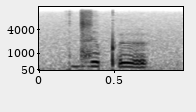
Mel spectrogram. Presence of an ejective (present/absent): present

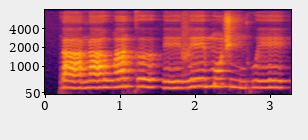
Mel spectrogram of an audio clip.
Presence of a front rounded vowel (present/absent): absent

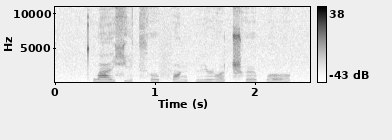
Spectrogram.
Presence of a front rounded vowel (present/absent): present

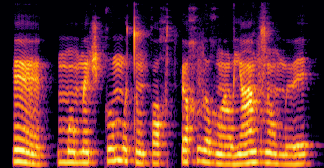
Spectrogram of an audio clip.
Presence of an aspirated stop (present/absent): absent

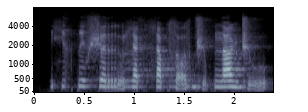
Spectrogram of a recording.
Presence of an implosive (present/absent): absent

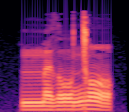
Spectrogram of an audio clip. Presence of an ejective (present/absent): absent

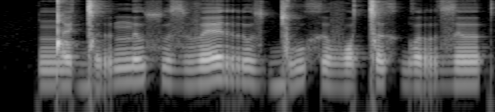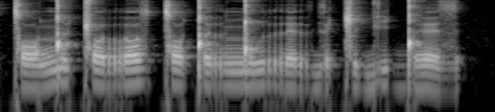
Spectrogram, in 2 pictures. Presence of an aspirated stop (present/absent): absent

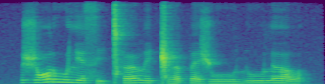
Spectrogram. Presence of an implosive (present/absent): absent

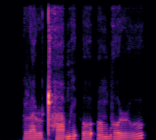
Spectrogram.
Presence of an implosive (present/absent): absent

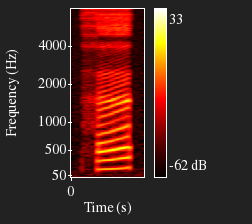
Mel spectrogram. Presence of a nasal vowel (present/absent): absent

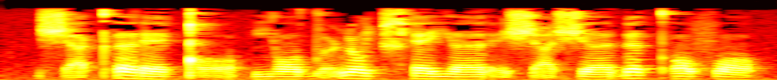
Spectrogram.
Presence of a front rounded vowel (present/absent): absent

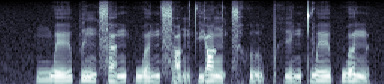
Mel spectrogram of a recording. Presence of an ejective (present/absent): absent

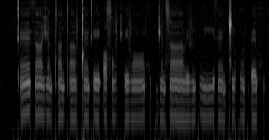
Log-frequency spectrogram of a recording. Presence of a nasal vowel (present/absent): present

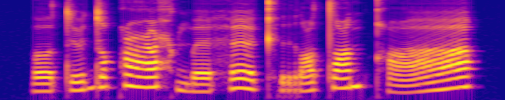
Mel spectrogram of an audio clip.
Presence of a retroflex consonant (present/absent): absent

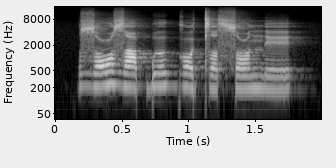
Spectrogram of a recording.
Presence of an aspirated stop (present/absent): absent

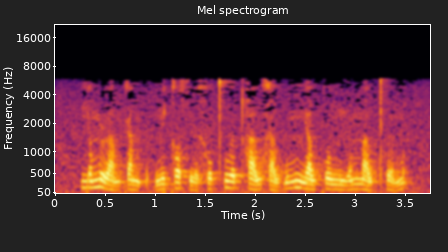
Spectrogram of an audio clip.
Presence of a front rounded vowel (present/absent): absent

